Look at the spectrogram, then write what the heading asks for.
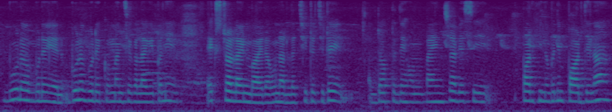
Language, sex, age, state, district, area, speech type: Nepali, female, 18-30, West Bengal, Alipurduar, urban, spontaneous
